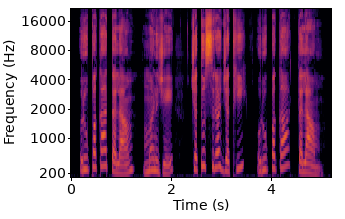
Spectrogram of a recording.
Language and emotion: Marathi, neutral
